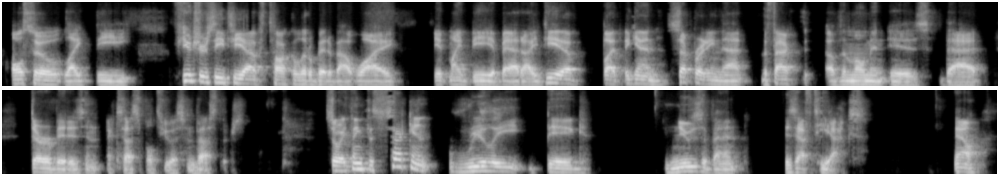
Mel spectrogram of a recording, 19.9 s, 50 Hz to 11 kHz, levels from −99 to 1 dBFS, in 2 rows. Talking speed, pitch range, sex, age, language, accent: 140 wpm, 95-130 Hz, male, 30-49, English, American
